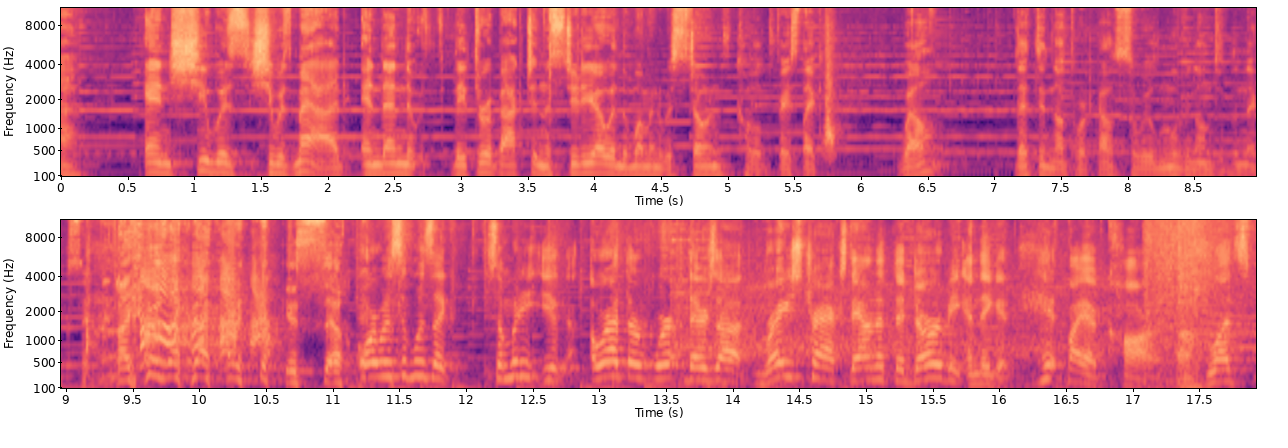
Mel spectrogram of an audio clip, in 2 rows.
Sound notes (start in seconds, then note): 6.2 Russian accent; 9.1 laughs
